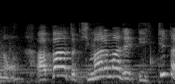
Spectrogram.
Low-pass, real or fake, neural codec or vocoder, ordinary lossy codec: 7.2 kHz; real; none; none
